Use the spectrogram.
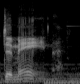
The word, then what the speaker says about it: demesne: Dem- Also, it's pronounced a domain.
